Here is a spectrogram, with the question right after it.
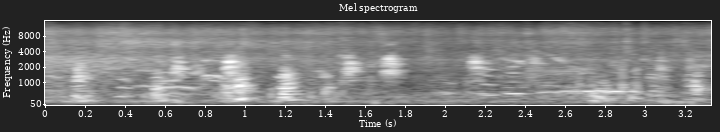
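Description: Chickens cluck in their coop, a busy series of short, close calls and soft chatter in irregular bursts, with no talk.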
